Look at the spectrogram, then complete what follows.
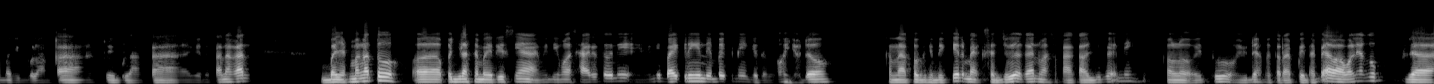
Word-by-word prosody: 5000 100 0 -15
langkah, 100 +2 -4 0.2
1000 100 -2 -8
langkah, 95 +1 -7 0.2
gitu. 100 +1 -25
Karena 120 +2 -1
kan, 140 +3 +3 0.7
banyak 110 +2 +3
banget 145 +4 +4
tuh, 180 -2 +8 0.2
eee, 115 0 +5
penjelasan 120 0 +3
medisnya, 120 +3 +1 0.2
minimal 115 +1 -7
sehari 110 +2 -2
tuh, 145 - +1
"nih 155 0 -5 0.2
ini - - -12
baik 130 +1 +4
nih 145 0 +5
nih 135 -2 -2
baik 135 - -1
nih" 135 - -11
gitu - - -12
oh 115 - -13
ya 95 - -13
dong. 120 +1 +4 0.6
Kenapa 105 0 0
mikir-mikir, 105 +7 +1
make 115 -4 0
sense 100 -3 -2
juga 135 +5 +6
kan, 130 +1 +3
masuk 105 -3 -6
akal 100 0 -2
juga 110 +2 -6
nih, 155 -2 -16 0.3
kalau 100 -3 0
itu, 115 +4 -3
ya 100 - -12
udah, 115 0 -3
aku - - -13
terapin. 95 +1 -2
Tapi 100 - -7
awal-awalnya 125 +3 +4
aku 175 - -4 0.3
udah, 110 -1 +5
110 Hz, 195 wpm, -23 LUFS, 100-125 Hz, 0.7 s, tuh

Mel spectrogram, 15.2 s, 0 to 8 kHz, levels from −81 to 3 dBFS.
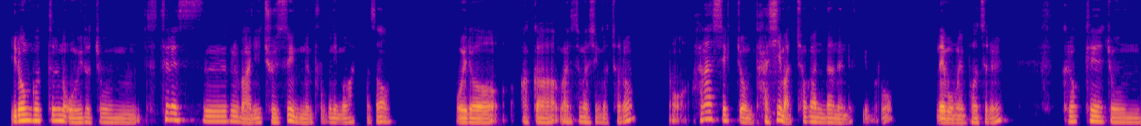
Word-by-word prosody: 이런 140 +3 +8
것들은 135 0 +3
오히려 100 -2 +2
좀 95 -2 -3
스트레스를 125 -6 -1
많이 95 0 0
줄 100 0 -2
수 135 +8 +2
있는 95 -6 0
부분인 100 -2 -4
것 95 0 -1 0.2
같아서 110 -1 -2 0.9
오히려 95 0 +5
어 95 0 +5 0.3
아까 95 -1 0
말씀하신 105 -2 -3
것처럼 115 +9 -2 0.5
뭐 - - -8
1 170 +3 +1
씩 140 -4 -2
좀 95 -3 +2
다시 115 +7 0
맞춰간다는 100 -7 0
느낌으로 - - -10 0.6
내 95 - +8
몸의 85 -2 0
퍼즐을 95 - -2 0.8
그렇게 120 0 +1
좀 100 -2 -2
105 Hz, 250 characters per minute, -24 LUFS, 95-125 Hz, 0.9 s, 이런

